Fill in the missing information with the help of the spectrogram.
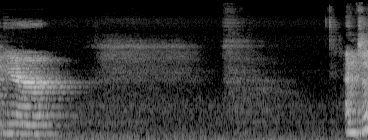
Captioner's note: deep breath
